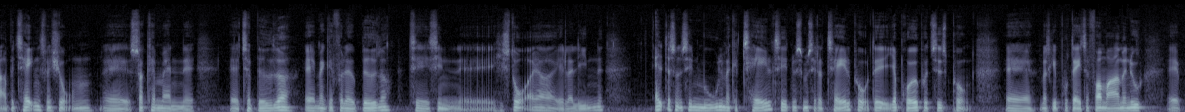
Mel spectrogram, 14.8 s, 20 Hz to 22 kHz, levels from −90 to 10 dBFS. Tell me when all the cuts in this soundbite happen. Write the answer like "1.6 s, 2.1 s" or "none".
3.7 s, 13.0 s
